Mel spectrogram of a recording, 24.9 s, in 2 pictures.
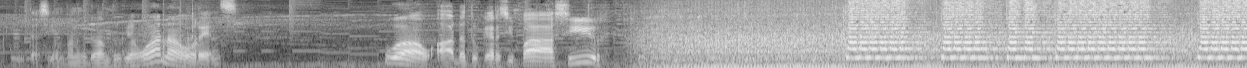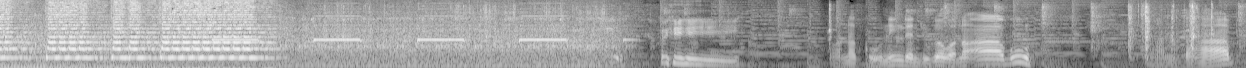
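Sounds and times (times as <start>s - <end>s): truck engine rumble: 6.2s - 19.0s
truck horn blasts: 6.3s - 18.9s
reversing beeps: 14.2s - 19.0s.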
